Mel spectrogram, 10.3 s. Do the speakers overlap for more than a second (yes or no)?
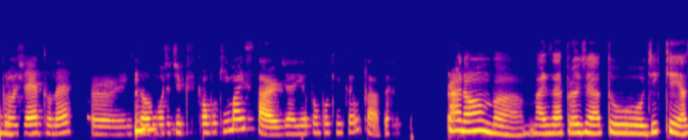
no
